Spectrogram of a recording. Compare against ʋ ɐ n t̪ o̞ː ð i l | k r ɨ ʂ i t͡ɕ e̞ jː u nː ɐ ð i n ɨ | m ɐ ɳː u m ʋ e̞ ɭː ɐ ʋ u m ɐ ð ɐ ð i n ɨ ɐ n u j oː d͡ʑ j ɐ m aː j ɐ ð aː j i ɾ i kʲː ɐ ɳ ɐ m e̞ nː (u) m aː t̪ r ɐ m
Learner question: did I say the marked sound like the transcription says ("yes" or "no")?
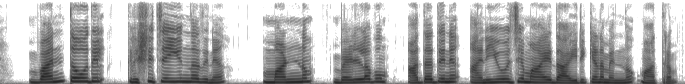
yes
